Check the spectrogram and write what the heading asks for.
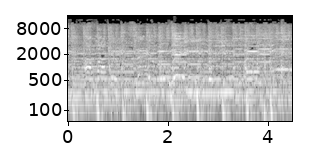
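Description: Live band playing an instrumental passage with no vocals: fiddle, guitar and drums, with a steady drum beat about twice a second.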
